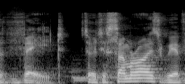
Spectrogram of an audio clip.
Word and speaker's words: Veit: And the one with the dot or the dagesh is called the BEIT, and without it's called the VEIT.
